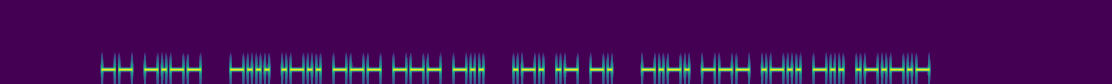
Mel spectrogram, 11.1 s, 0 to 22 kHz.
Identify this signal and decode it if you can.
Morse code, heard as a keyed tone, about 28 wpm, 700 Hz. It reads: MY BLOOD RAN COLD.
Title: Sentences from Top 1100 Words 28wpm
